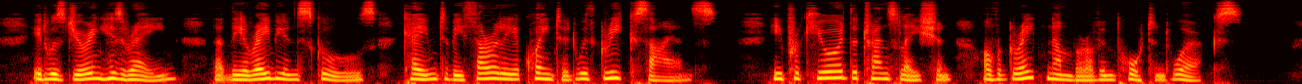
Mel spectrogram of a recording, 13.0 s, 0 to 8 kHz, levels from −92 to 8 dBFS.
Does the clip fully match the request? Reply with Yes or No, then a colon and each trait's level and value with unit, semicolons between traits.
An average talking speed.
No: slow, 130 wpm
